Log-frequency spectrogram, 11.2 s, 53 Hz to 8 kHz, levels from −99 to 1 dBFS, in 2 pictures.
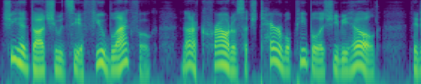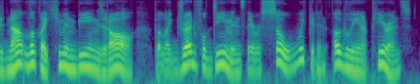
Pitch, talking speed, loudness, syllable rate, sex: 135 Hz, 220 wpm, -21 LUFS, 5.4 syllables/s, male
